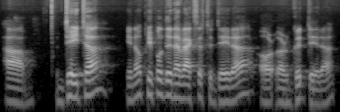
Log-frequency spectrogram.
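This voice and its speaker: A man's voice: medium pitch, animated, normal speed, a little mellow. A man who is a podcast guest, explaining his experience in a reflective way and often checking in with "right?". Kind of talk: conversational interview.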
